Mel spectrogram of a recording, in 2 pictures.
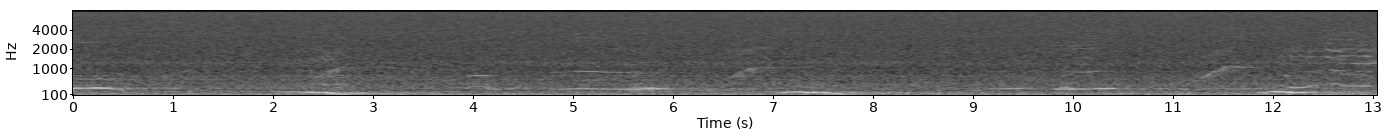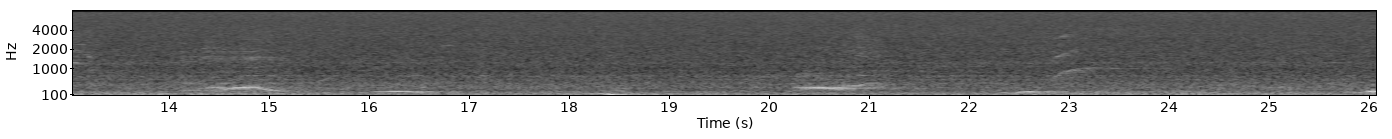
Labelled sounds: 2.5	2.9	humpback whale, 0.80 to 1.1 kHz
5.1	5.5	humpback whale, 0.83 to 3.1 kHz
6.6	6.9	humpback whale, 0.80 to 1.1 kHz
10.1	10.3	humpback whale, 0.83 to 0.96 kHz
11.3	11.9	humpback whale, 0.80 to 1.1 kHz
12.8	13.2	humpback whale, 1.2 to 1.4 kHz
22.9	23.4	humpback whale, 0.80 to 1.1 kHz

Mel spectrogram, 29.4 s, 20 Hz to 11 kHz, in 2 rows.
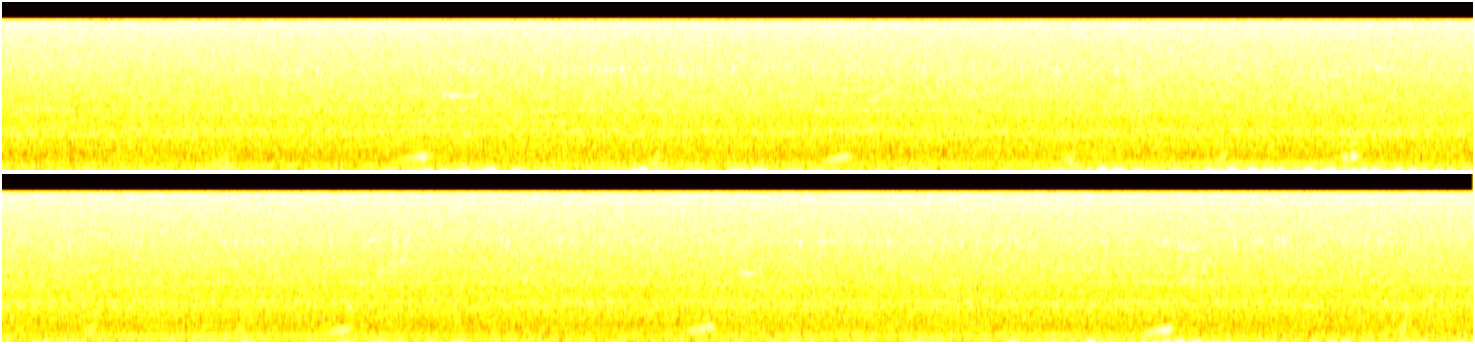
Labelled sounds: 4.4	4.8	humpback whale, 1.7 to 1.9 kHz

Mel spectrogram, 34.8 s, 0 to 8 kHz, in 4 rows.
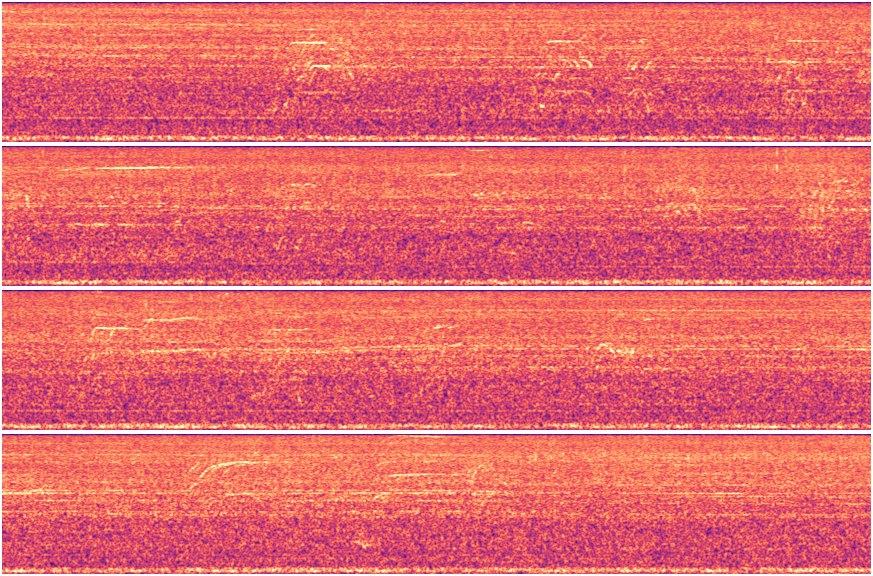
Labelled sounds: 2.8	3.5	killer whale, 0.90 to 4.3 kHz
5.2	5.9	killer whale, 0.73 to 4.1 kHz
18.2	19.3	killer whale, 3.0 to 4.4 kHz
27.8	28.7	killer whale, 2.5 to 5.2 kHz

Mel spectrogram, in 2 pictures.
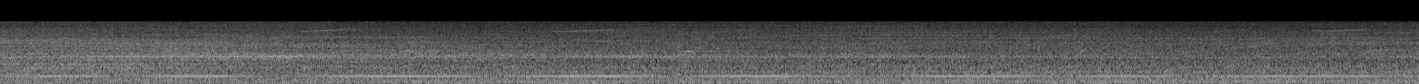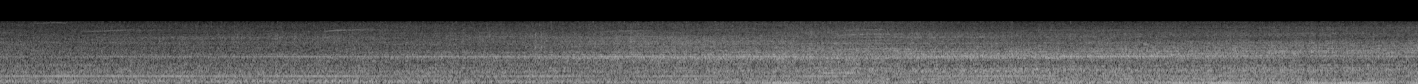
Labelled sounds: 2.9	3.5	killer whale, 4.7 to 5.3 kHz
5.5	6.2	killer whale, 4.7 to 5.4 kHz
13.0	13.7	killer whale, 3.5 to 5.7 kHz
14.4	15.5	killer whale, 4.1 to 7.6 kHz
17.3	17.9	killer whale, 4.1 to 5.3 kHz

